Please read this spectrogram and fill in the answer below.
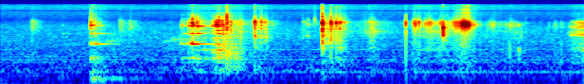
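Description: A microwave-shrunken foil crisp packet being handled: a bump about a second in, crinkling around three seconds in, then a run of sharp clicks and taps.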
